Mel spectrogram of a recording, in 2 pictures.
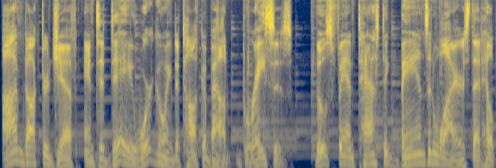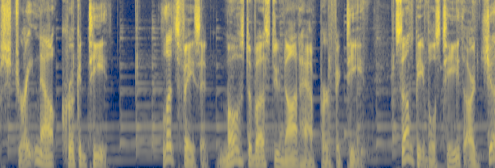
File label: medical Narration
